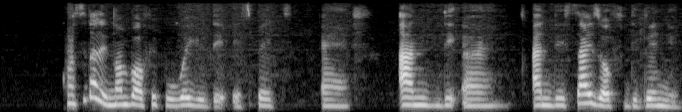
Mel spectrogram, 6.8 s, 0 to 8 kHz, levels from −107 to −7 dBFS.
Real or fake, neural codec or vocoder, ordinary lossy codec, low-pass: real; none; none; 7.2 kHz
